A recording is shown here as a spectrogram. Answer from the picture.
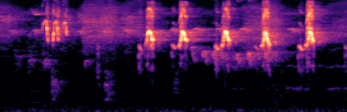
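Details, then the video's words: Long-tailed shrike fill-in song meant to make other shrikes answer: a quiet opening trill, then five loud, sharp, high chip notes spaced a little under half a second apart. "Cendet Manapun Bakalan Langsung Nyaut Dengar Suara Isian Kombinasi Cendet Cendet ini"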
